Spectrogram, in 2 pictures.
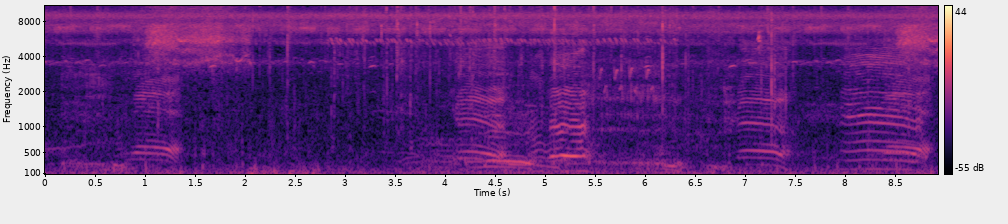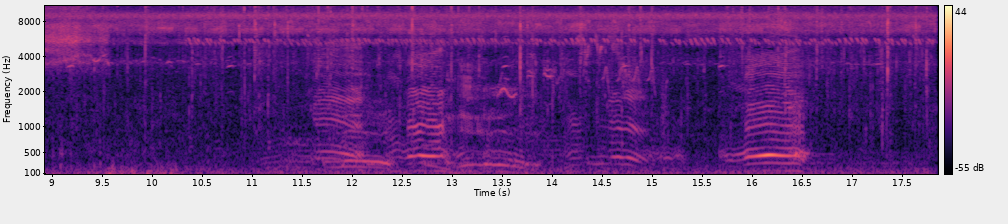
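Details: Herd of wild cows in open countryside at dawn, calling one another to roam: many overlapping lowing moos of varied length, several callers answering each other, with a steady high hiss of insects in the background.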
